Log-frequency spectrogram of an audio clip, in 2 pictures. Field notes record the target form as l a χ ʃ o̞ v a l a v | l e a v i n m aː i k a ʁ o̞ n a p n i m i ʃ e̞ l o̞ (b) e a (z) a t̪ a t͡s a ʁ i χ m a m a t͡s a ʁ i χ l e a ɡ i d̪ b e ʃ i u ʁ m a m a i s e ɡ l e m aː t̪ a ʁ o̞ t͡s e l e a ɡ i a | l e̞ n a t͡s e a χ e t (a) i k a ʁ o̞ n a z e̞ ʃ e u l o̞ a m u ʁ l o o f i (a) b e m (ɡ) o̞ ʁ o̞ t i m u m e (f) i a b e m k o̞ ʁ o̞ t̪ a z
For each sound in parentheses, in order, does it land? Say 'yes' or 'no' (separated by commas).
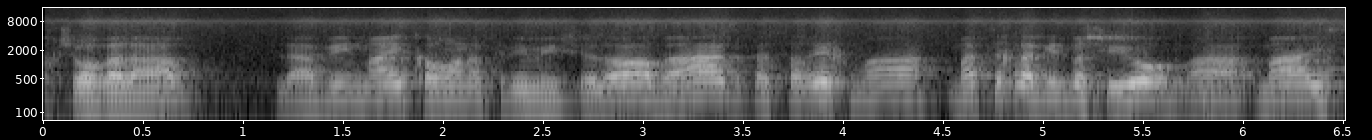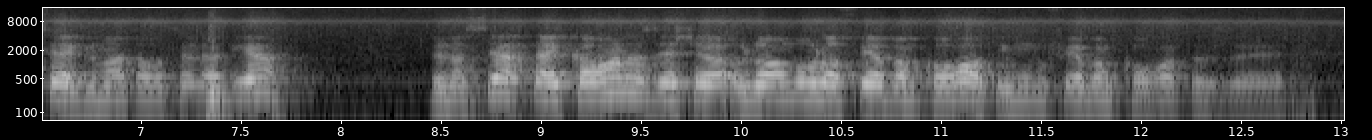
no, yes, yes, yes, no, yes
